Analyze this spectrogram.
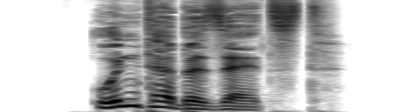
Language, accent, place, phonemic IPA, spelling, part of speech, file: German, Germany, Berlin, /ˈʊntɐbəˌzɛt͡st/, unterbesetzt, verb / adjective, De-unterbesetzt.ogg
- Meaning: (verb) past participle of unterbesetzen; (adjective) understaffed, undermanned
